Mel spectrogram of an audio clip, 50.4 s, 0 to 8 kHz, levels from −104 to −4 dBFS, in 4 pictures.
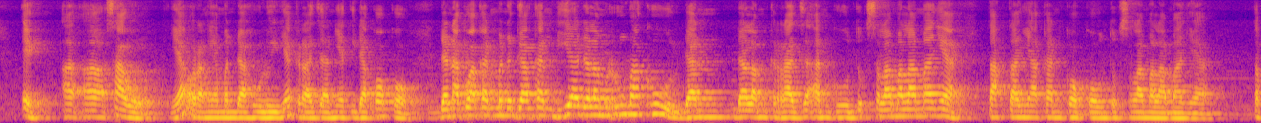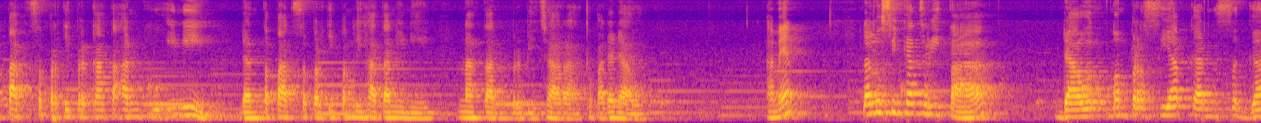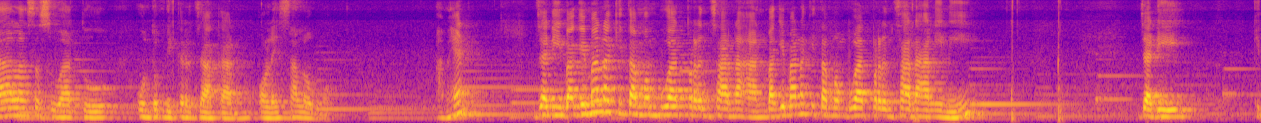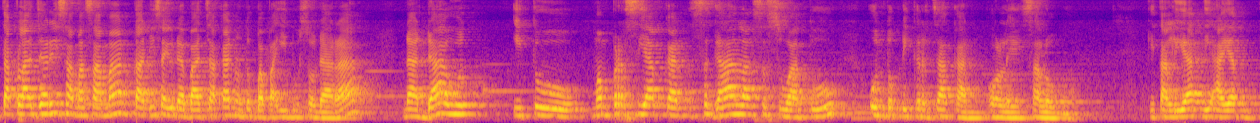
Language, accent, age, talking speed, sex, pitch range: Indonesian, native, 40-59, 105 wpm, male, 140-190 Hz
